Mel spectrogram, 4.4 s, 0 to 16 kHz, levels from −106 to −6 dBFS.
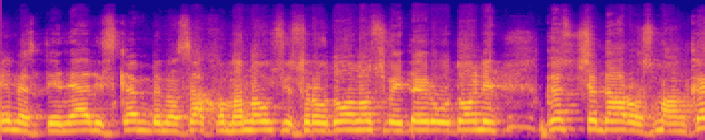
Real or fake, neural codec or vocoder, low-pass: fake; codec, 44.1 kHz, 7.8 kbps, Pupu-Codec; 14.4 kHz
